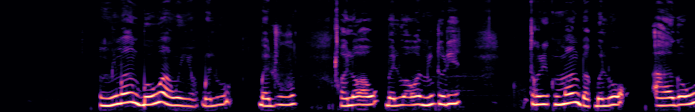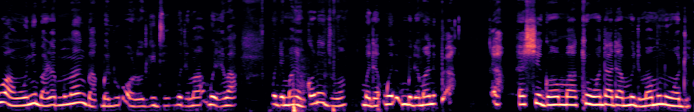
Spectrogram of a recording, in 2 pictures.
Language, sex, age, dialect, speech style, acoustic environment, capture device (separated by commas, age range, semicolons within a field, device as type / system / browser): Yoruba, male, 18-24, Nigeria - Lagos Yoruba, relaxed, nature, mobile / Linux / Chrome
